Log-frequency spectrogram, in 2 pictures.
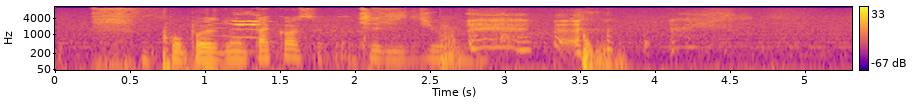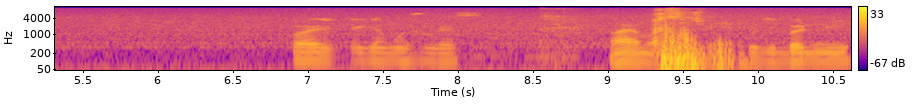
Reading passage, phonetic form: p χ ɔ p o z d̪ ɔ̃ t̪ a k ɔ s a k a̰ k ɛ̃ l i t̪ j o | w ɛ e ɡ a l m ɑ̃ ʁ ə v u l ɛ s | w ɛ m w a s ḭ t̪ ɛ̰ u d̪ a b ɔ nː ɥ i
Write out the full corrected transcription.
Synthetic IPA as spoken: p χ ɔ p o z d̪ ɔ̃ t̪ a k ɔ s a k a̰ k ɛ l i d̪ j o | w ɛ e ɡ a l m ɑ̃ ʒ ə v u l ɛ s | w ɛ m w a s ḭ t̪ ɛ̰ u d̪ i b ɔ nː ɥ i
